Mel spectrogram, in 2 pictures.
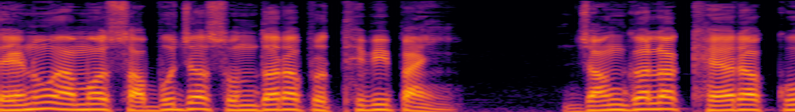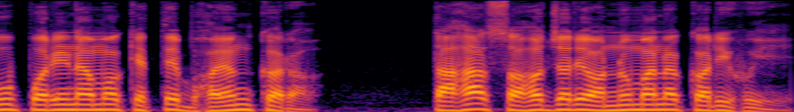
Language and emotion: Odia, neutral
